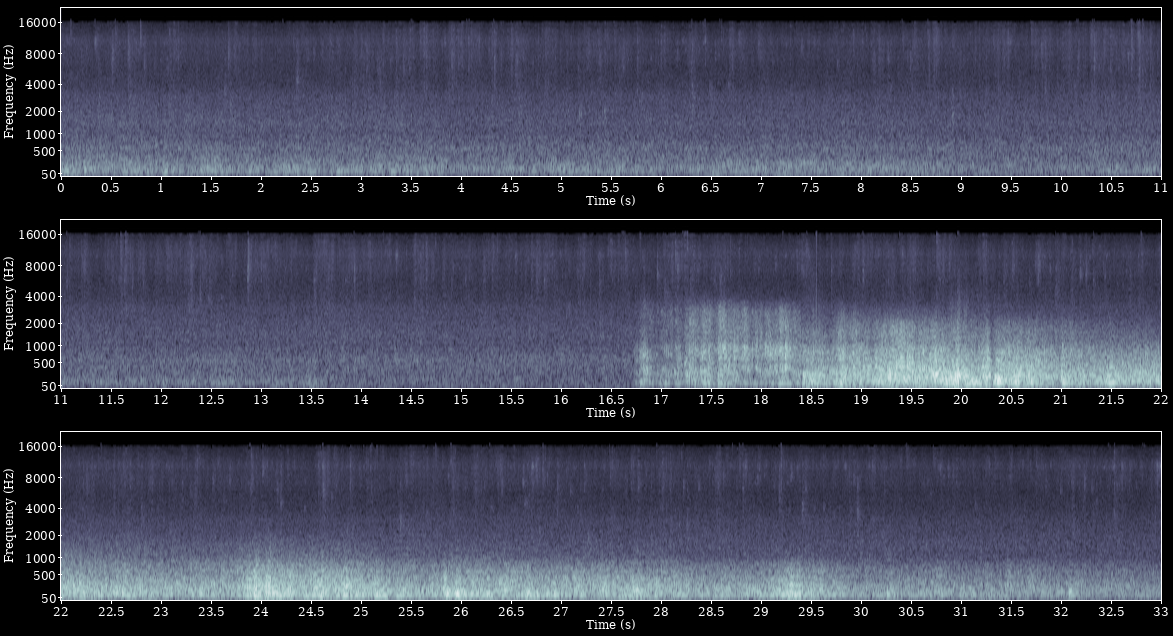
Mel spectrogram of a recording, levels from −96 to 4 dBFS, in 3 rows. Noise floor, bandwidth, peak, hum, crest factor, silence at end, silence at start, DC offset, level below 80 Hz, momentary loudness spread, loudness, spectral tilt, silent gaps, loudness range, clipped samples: -44 dBFS; 16.5 kHz; -2 dBFS; none; 22 dB; 0 s; 0 s; under 0.1%; -38 dBFS; 23 LU; -22 LUFS; -7.5 dB/octave; none; 23 LU; under 0.1%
